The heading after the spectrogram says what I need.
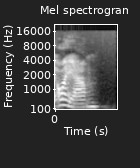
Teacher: am is the stress syllable so it's an I am so an I am is an unstressed syllable followed by a stressed syllable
